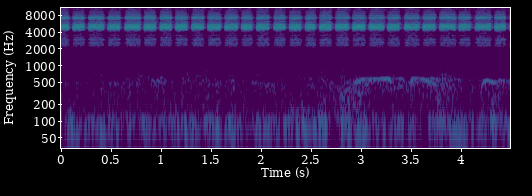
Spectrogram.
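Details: Cicadas on a summer morning: a loud, high, buzzing drone pulsing about four to five times a second, with faint low whistled tones beneath near the end.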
